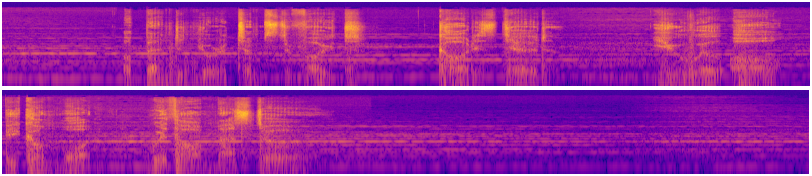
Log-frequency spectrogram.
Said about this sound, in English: I can hear a snarling sound getting louder.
